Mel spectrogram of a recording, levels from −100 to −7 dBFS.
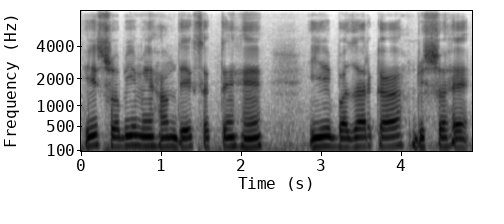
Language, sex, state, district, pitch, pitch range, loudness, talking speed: Hindi, male, Assam, Kamrup Metropolitan, 150 Hz, 140-155 Hz, -13 LUFS, 145 wpm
